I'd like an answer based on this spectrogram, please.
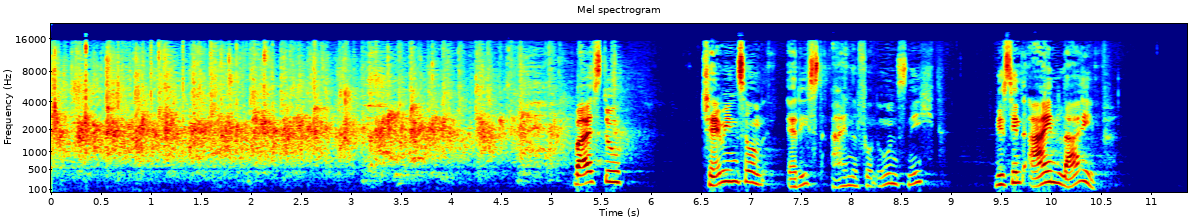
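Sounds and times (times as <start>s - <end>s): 
church congregation applause: 0.0s - 6.0s
speech: 5.2s - 5.8s, 6.6s - 10.7s.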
